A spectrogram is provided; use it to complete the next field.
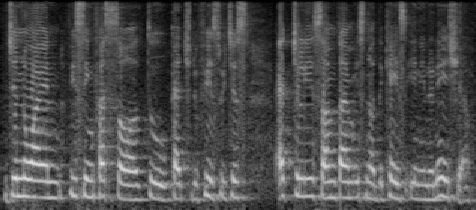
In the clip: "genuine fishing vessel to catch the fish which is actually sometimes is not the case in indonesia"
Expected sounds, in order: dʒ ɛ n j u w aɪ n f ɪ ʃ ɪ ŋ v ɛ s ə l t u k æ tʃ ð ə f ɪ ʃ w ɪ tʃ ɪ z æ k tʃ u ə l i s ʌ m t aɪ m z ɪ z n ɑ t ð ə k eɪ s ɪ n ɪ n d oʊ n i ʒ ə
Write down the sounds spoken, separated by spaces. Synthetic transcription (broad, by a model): dʒ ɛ n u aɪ n f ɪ s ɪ ŋ f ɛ s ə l t u k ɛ tʃ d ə f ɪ s w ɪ tʃ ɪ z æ k tʃ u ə l i s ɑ m t aɪ m ɪ s n ɑ t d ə k eɪ s ɪ n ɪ n d oʊ n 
